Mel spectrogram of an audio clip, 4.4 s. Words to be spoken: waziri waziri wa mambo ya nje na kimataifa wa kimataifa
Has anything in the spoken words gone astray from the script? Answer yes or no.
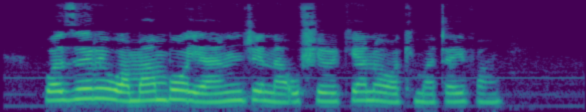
yes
